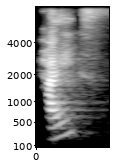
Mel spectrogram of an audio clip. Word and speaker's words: HICE: Do I pronounce it HICE? HICE, yeah.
